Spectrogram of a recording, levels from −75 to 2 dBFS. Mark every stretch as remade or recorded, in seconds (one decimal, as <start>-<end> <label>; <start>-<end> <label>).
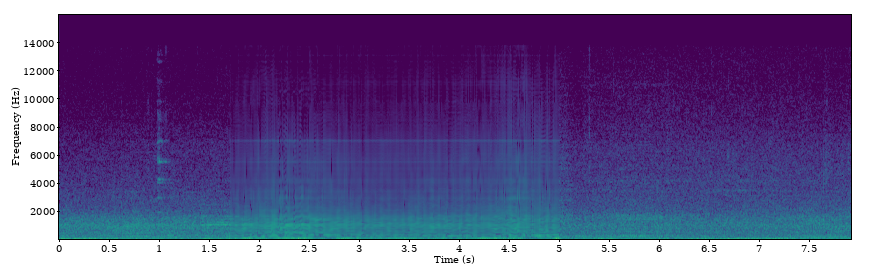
0.0-1.7 recorded; 1.7-5.0 remade; 5.0-7.9 recorded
